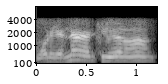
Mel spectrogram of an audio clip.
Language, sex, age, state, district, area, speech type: Tamil, male, 60+, Tamil Nadu, Nagapattinam, rural, conversation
